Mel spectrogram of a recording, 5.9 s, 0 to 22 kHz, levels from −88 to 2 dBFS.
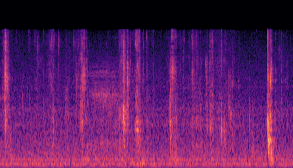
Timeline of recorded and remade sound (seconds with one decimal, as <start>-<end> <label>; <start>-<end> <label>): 0.0-0.7 recorded; 0.7-1.3 remade; 1.3-5.9 recorded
